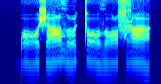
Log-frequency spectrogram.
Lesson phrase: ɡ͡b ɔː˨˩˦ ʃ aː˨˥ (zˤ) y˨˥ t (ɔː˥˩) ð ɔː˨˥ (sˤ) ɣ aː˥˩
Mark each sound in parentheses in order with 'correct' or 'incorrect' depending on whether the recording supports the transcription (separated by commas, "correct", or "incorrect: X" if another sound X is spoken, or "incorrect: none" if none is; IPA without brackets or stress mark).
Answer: incorrect: ðˤ, correct, correct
